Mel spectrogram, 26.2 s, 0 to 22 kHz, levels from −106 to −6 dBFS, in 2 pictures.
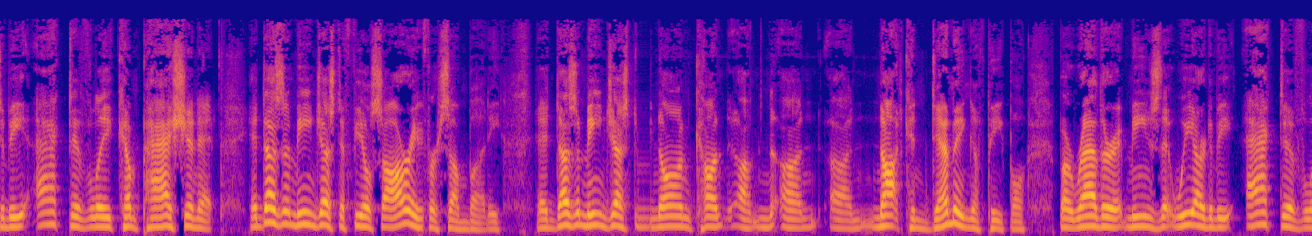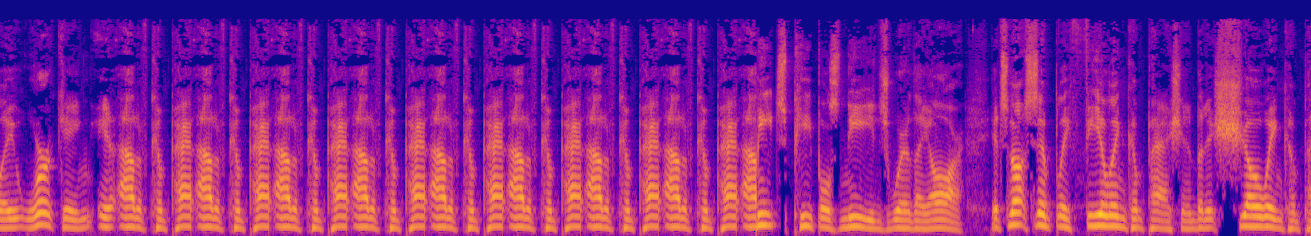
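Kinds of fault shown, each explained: Short concealed packet loss: At 4.19 s, after "just to feel sorry", about 40 ms failed to arrive and was filled by extending the preceding sound, leaving a brief smear before "somebody it doesn't mean". It is too short to become an audible buzz or fade.
Burst of packet loss: At 6.41 s, after "doesn't mean just to", about 90 ms was filled by continuing the last sound while turning it down, so a held buzz or fading hiss replaces the audio. It is longer than the short loss and has a decaying tail.
Broken-record loop: From 15.04 to 20.69 s, after "working in out of", a 0.78 s fragment repeats seven times back to back, likely from a stalled player or stream resending its last piece, until "people's needs where they". The repetition is exact, with no fading concealment.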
